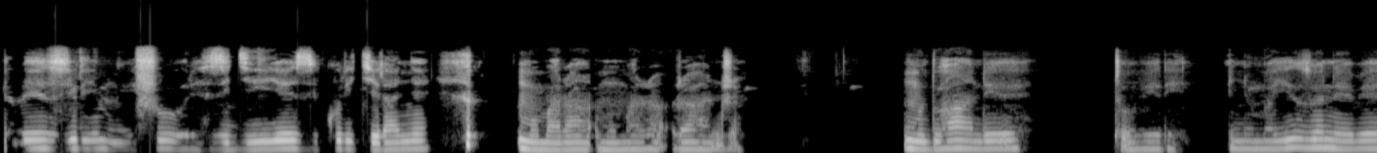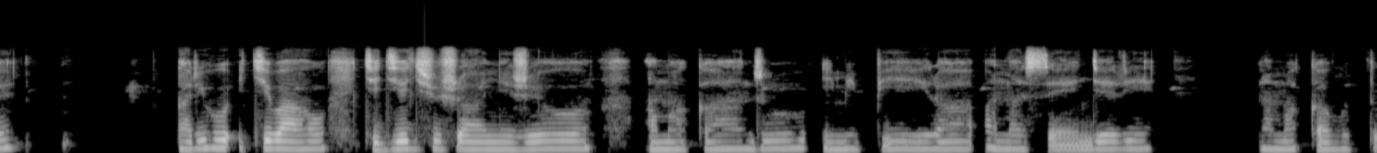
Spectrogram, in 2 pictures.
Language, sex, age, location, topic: Kinyarwanda, female, 50+, Musanze, education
